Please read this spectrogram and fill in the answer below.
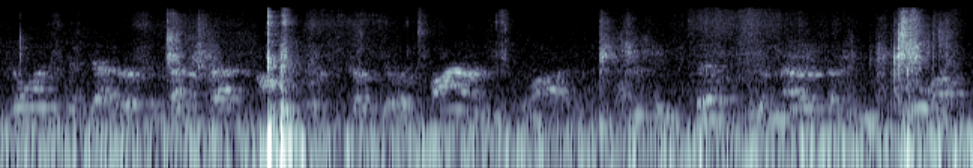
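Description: Faint, low talking, with one sharp tap or knock about two seconds in.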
